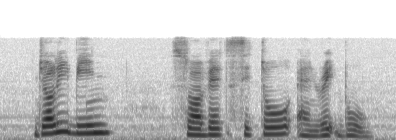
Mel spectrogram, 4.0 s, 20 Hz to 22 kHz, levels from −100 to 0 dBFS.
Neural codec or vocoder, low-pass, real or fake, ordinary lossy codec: none; 7.2 kHz; real; none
